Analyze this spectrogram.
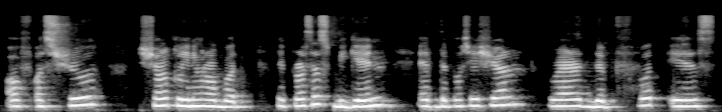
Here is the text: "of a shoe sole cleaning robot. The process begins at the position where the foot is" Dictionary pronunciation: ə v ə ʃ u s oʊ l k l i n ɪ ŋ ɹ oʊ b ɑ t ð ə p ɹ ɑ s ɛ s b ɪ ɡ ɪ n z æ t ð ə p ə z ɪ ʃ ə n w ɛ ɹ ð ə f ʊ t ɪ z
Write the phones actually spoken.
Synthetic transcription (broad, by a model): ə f ə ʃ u ʃ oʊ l k l i n ɪ ŋ ɹ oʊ b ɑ t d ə p ɹ ɑ s ɛ s b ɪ ɡ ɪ n ɛ t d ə p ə s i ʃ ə n w ɛ ɹ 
